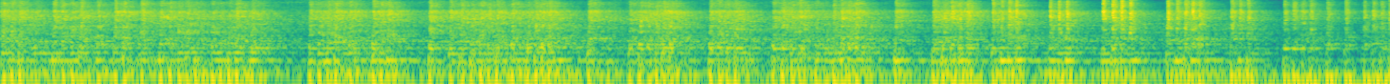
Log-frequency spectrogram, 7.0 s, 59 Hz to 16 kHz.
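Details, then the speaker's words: Freshly rebuilt Nissan 180SX SR engine, first start after 10 months, no exhaust and no intercooler piping: loud open-pipe idle rising and sagging unevenly with choppy dips, lumpy like a big cam; hunting lumpy idle. "It sounded so mean with the no exhaust and no intercooler piping, so it was a hunting idle. It was lumpy as. It sounded like it had the biggest cam in the world in it."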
